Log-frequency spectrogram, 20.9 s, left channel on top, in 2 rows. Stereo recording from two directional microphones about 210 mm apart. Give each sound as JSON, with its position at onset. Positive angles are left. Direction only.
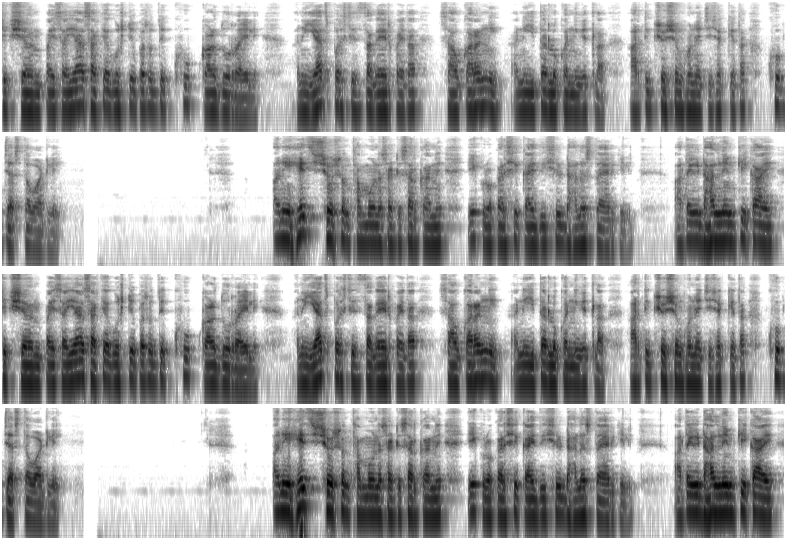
{"t": 0.0, "sound": "speech", "side_deg": -25}
{"t": 13.1, "sound": "a sound", "side_deg": -25}
{"t": 14.0, "sound": "speech", "side_deg": -25}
